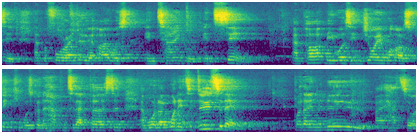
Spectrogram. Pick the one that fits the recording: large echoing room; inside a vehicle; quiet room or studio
large echoing room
